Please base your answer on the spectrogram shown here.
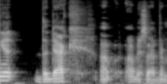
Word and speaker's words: deque: uh two different ways of saying it the deck obviously I've been pronouncing it deck it's not pronounced a DQ or dequay or something like that so has both q-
